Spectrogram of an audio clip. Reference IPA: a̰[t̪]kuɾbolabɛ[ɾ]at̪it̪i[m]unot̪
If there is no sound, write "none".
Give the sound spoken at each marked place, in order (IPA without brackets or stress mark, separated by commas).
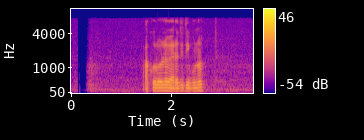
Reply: none, ɾ, b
